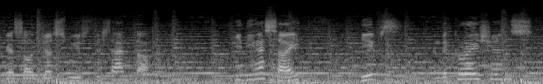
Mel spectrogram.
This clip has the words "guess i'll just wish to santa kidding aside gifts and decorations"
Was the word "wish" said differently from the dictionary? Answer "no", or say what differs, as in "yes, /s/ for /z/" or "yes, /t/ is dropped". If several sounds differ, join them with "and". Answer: yes, /s/ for /ʃ/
